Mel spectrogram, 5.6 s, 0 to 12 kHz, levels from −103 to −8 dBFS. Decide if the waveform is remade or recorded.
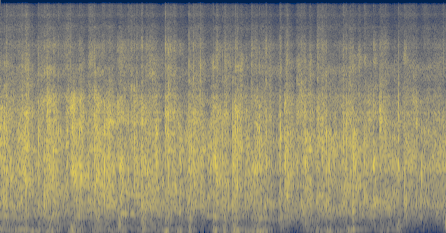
remade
